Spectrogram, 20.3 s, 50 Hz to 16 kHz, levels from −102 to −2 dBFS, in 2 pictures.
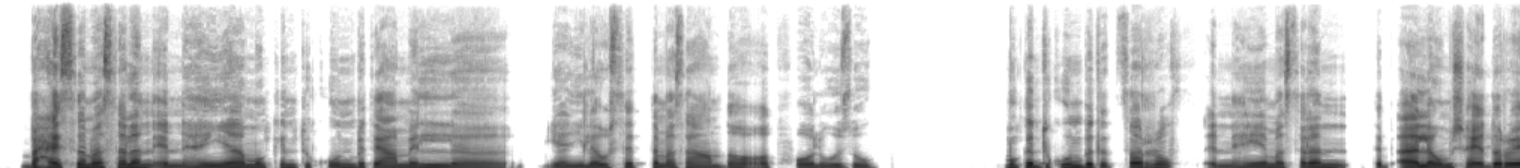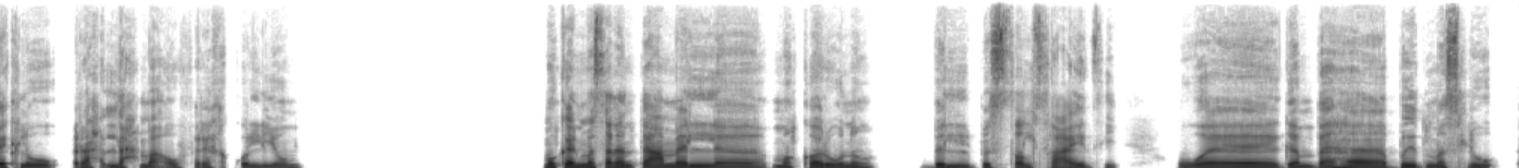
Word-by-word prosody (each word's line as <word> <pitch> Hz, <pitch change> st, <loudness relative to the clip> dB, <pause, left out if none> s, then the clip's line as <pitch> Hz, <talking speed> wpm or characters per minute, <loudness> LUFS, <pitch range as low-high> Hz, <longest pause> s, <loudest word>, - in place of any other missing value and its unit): باحس 200 Hz, +7 st, +2 dB
مثلًا 215 Hz, 0 st, +2 dB
إن 170 Hz, -1 st, -1 dB
هي 185 Hz, +4 st, +2 dB
ممكن 190 Hz, +2 st, -3 dB
تكون 185 Hz, +2 st, -4 dB
بتعمل 180 Hz, +1 st, 0 dB, 0.6 s
يعني 160 Hz, -1 st, -3 dB
لو 155 Hz, 0 st, +1 dB
ست 180 Hz, +4 st, -5 dB
مثلًا 180 Hz, 0 st, -2 dB
عندها 165 Hz, +1 st, -3 dB
أطفال 165 Hz, +2 st, -4 dB
وزوج، 160 Hz, +2 st, -5 dB, 0.9 s
ممكن 225 Hz, +3 st, +3 dB
تكون 230 Hz, +3 st, 0 dB
بتتصرّف 220 Hz, +4 st, +1 dB, 0.2 s
إن 160 Hz, -, -5 dB
هي 175 Hz, +4 st, -1 dB
مثلًا 195 Hz, +1 st, 0 dB, 0.2 s
تبقى 155 Hz, -1 st, +3 dB
لو 160 Hz, +3 st, +5 dB
مش 185 Hz, -2 st, -4 dB
هيقدروا 175 Hz, +4 st, +5 dB
ياكلوا 175 Hz, -3 st, +2 dB, 0.2 s
رح 160 Hz, 0 st, -2 dB
لحمة 175 Hz, +3 st, -2 dB
أو 140 Hz, -, -4 dB
فراخ 155 Hz, +2 st, -8 dB
كل 165 Hz, 0 st, -4 dB
يوم. 160 Hz, +3 st, -5 dB, 1.6 s
ممكن 195 Hz, +1 st, +4 dB
مثلًا 190 Hz, 0 st, +3 dB
تعمل 175 Hz, -1 st, +3 dB, 0.4 s
مكرونة 160 Hz, +4 st, 0 dB, 0.3 s
بال 150 Hz, 0 st, 0 dB
بالصلصة 155 Hz, +2 st, -3 dB
عادي 160 Hz, +2 st, -3 dB, 0.4 s
وجنبها 150 Hz, +2 st, +2 dB
بيض 165 Hz, +4 st, 0 dB
مسلوق 155 Hz, -1 st, -3 dB
170 Hz, 120 wpm, -24 LUFS, 155-190 Hz, 1.6 s, لو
